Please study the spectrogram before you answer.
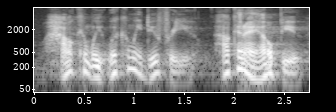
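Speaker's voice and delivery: soft, caring demo of offering help; gentle offer. Shown as a demonstration. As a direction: ask it like you truly want to help. Showing how to greet kindly.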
